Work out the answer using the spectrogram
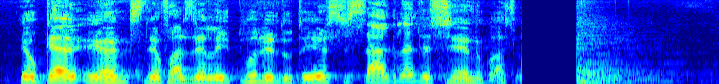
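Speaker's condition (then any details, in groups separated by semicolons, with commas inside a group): Cerebral palsy; no speech as child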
